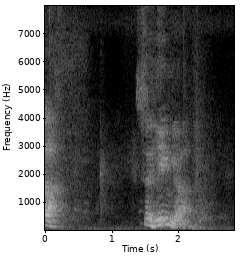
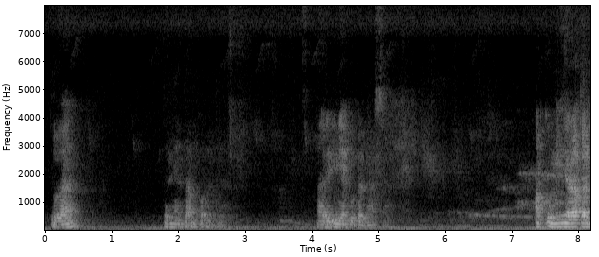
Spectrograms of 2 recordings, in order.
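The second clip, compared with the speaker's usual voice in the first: soft, broken prayer on his knees; tearful vow; 3 semitones lower, 4 dB quieter than usual. Retold or imitated. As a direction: pray it quietly through tears. Kneeling, crying, vowing to God. (doa lirih sambil menangis)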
